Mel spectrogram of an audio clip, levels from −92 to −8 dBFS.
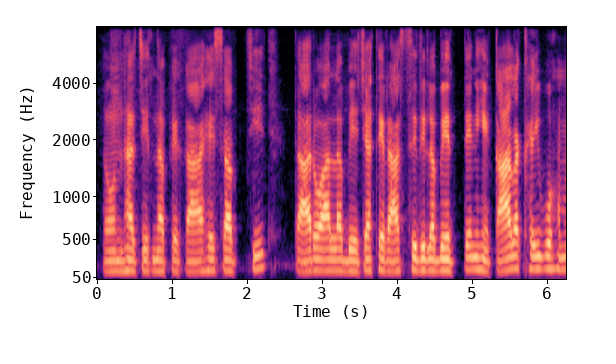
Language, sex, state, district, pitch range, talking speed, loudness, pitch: Chhattisgarhi, male, Chhattisgarh, Korba, 125-140 Hz, 160 wpm, -19 LUFS, 130 Hz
